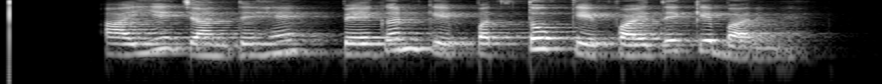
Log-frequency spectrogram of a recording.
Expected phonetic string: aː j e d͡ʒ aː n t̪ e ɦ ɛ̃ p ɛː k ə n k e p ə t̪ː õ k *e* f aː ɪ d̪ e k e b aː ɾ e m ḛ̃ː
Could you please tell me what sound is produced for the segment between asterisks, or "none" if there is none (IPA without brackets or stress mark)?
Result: e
